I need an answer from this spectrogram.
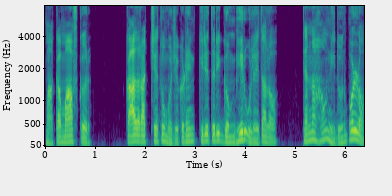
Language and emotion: Goan Konkani, sad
